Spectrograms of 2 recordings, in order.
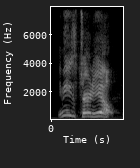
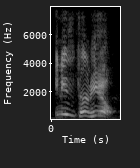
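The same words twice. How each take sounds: First: High, louder nagging repeat; mock fan chant, slightly softened; whiny online fans. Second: High, loud, nagging fan voice; mock the internet crowd demanding a change; a nasal chorus of know-it-all fans; whiny online fans. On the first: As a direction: echo the demand again, a bit calmer. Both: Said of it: "You got the internet wrestling community all just".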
